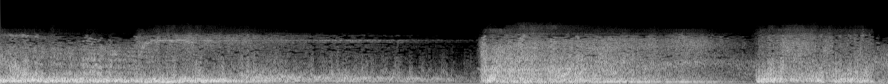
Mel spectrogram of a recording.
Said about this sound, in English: Hi, Mega Cannon. Fire!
